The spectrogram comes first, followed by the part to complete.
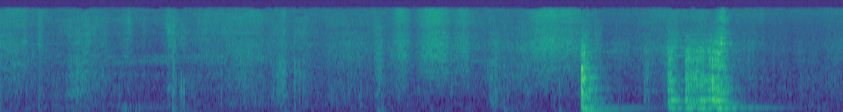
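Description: Hands working at the opening of a snow-covered well shaft: faint scrapes and light knocks, then a sharp knock near the end followed by a short, louder clatter with a low ringing hum, as the well is cleared of ice.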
